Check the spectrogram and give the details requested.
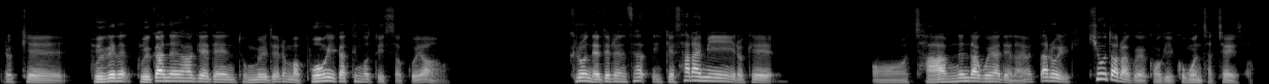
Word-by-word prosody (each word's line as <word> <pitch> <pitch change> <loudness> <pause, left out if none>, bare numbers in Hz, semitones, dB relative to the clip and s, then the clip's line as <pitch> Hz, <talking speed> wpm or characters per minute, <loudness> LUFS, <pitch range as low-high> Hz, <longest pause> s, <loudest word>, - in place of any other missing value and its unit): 이렇게 100 -4 -4 0.2
불가능 155 +5 +4
불가능하게 150 +1 +4
된 120 -3 0
동물들은 115 +3 -3
뭐 100 -4 -2
부엉이 150 +3 +4
같은 145 -1 -2
것도 120 -5 -6
있었고요 70 -5 -7 1.2
그런 165 -2 +2
애들은 135 +1 +1
사 170 +4 -4
이렇게 115 +1 -5
사람이 170 -4 +2
이렇게 110 -2 -3 1.0
어 100 0 -10
잡는다고 140 +8 +2
해야 135 - +1
되나요? 105 +3 -7
따로 165 -2 +3
이렇게 110 -6 -8
키우더라고요 210 - +1
거기 100 -1 -7
공원 110 +2 -5
자체에서. - - -8
125 Hz, 340 characters per minute, -22 LUFS, 105-155 Hz, 1.2 s, 불가능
